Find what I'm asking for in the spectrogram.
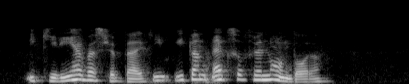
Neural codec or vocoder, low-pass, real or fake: codec, 24 kHz, 1 kbps, SNAC; 5.4 kHz; fake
